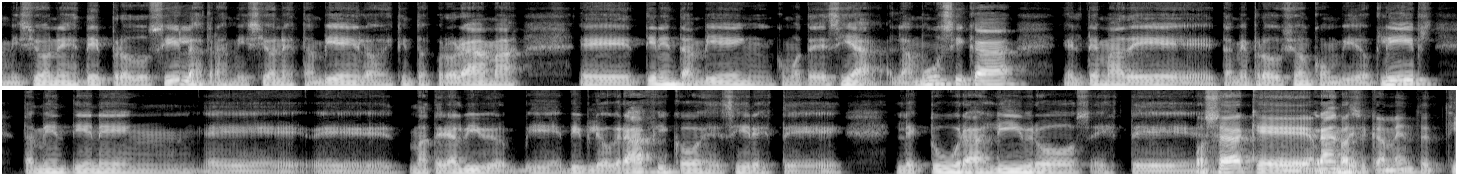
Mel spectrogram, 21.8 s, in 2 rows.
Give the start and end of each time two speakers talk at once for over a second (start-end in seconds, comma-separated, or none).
none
